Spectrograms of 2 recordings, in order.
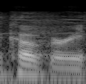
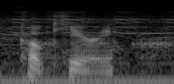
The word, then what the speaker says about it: Kokiri: It's a kokery thing. Kokiri. I'm gonna say kokery, nobody can stop me.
